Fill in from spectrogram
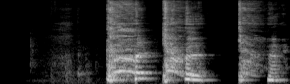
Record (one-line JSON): {"cough_length": "2.9 s", "cough_amplitude": 32768, "cough_signal_mean_std_ratio": 0.54, "survey_phase": "alpha (2021-03-01 to 2021-08-12)", "age": "18-44", "gender": "Male", "wearing_mask": "No", "symptom_none": true, "smoker_status": "Never smoked", "respiratory_condition_asthma": false, "respiratory_condition_other": false, "recruitment_source": "REACT", "submission_delay": "1 day", "covid_test_result": "Negative", "covid_test_method": "RT-qPCR"}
